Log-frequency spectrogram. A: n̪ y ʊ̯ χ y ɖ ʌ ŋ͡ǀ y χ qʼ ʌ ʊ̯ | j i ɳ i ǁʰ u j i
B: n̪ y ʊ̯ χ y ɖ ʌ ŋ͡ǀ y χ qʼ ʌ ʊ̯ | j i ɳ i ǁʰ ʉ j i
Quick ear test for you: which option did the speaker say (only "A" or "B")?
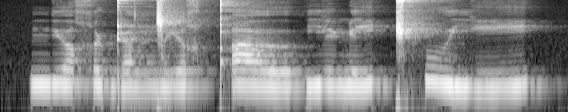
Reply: A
